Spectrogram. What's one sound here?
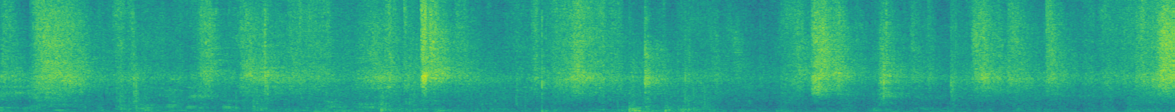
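Feet shuffle and slide across a mat.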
